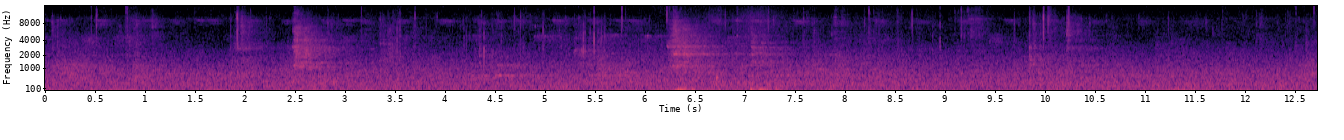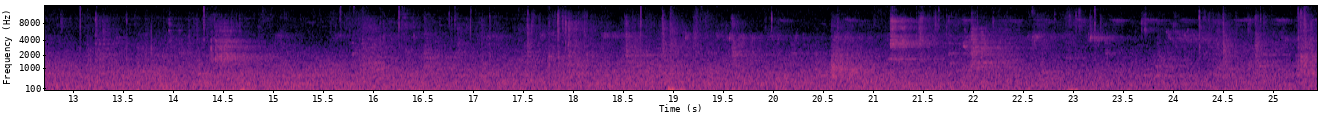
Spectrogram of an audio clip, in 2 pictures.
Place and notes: The last recording inside the great hall, the conditions were quite difficult since the wind was constantly blowing on this peak...
Стара Загора, Бългaрия, 16 July 2019, ~13:00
